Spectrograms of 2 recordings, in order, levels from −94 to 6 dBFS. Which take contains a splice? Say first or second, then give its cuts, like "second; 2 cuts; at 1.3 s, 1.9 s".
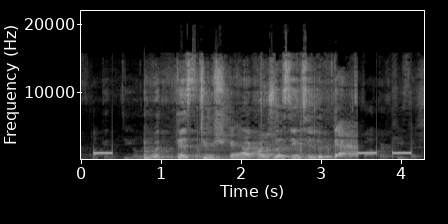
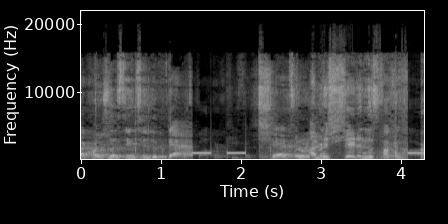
second; 1 cut; at 3.1 s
